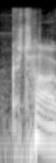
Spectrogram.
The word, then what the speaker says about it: Qatar: It's the Qatar Grand Prix.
